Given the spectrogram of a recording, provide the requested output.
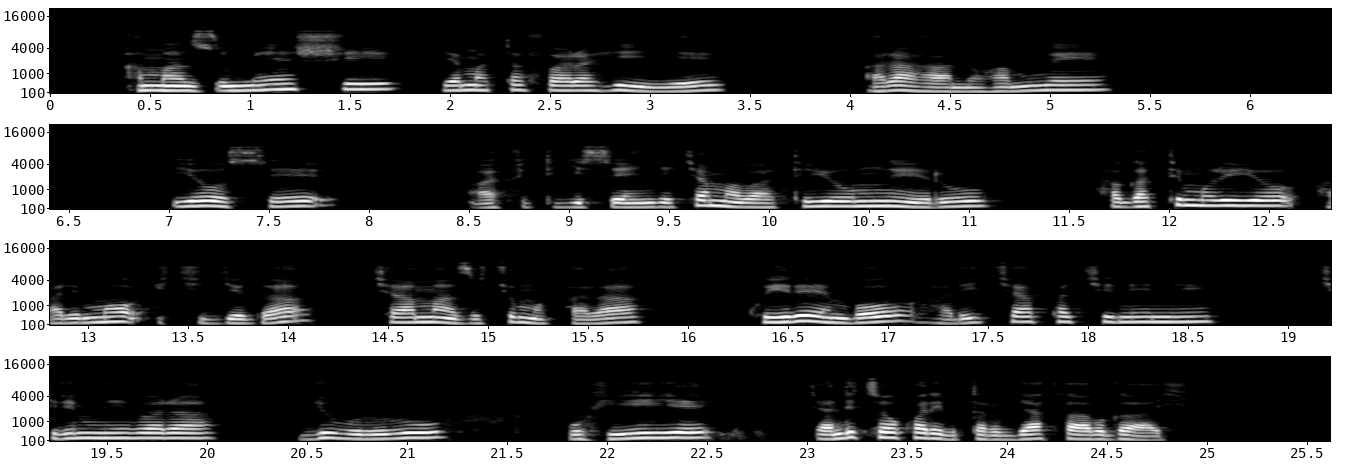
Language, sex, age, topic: Kinyarwanda, female, 36-49, health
